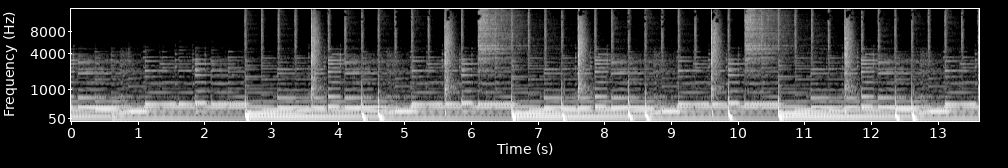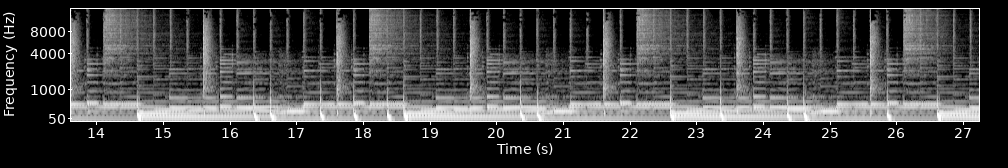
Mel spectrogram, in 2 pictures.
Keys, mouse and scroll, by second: 12.3 click, 18.6 KP_Decimal, 19.2-19.6 scroll up 1, 19.6 click.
